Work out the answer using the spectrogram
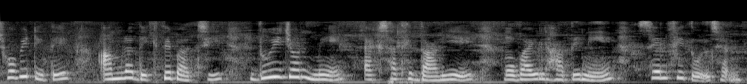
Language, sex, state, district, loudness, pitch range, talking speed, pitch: Bengali, female, West Bengal, Kolkata, -16 LUFS, 220-285 Hz, 105 wpm, 230 Hz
